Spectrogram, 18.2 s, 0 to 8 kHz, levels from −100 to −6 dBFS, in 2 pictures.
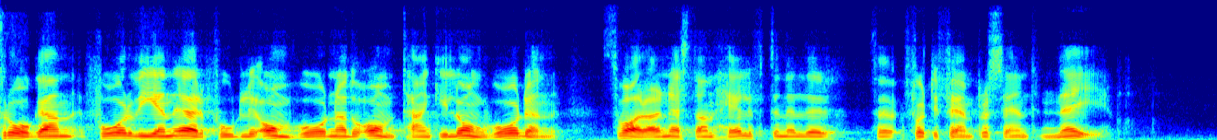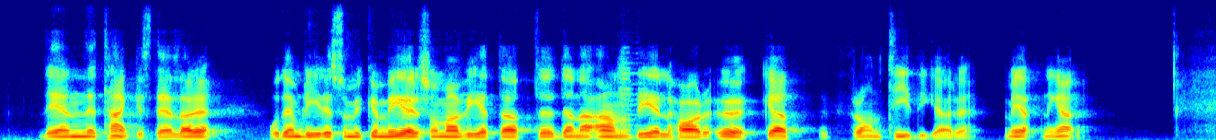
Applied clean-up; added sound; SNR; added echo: neural mask model DeepFilterNet 3.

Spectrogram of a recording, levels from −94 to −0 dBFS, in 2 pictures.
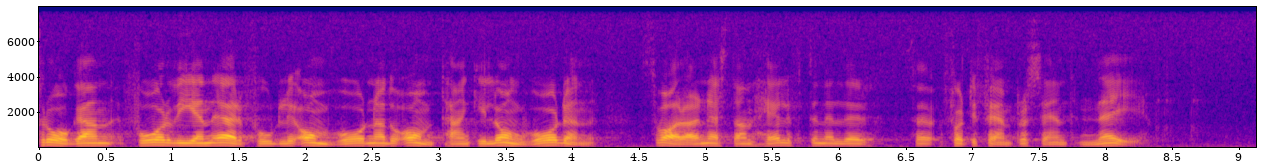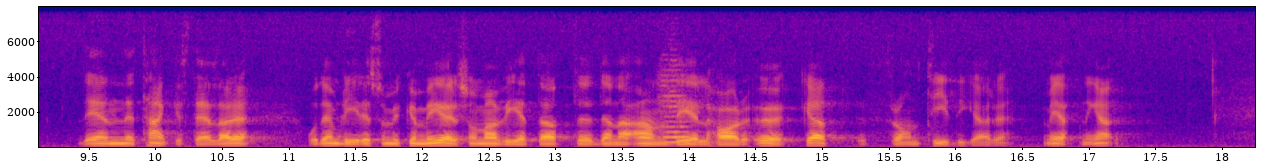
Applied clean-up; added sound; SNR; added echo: none; Bowed string instrument; 12 dB; none.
